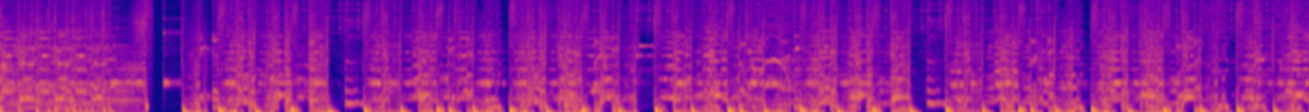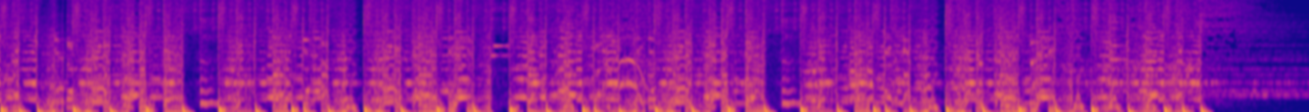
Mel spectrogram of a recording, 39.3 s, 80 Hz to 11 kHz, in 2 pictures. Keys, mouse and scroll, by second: 0.5 click, 1.6 s, 1.8 z, 3.0 KP_0, 3.6 click, 4.3-5.6 middle drag, 6.5 shift+z, 7.7 ctrl+z, 8.0 ctrl+z, 8.7 ctrl+z, 9.2 ctrl+z, 9.4 ctrl+z, 9.9 ctrl+z, 10.2 ctrl+z, 11.6 ctrl+z, 12.2 click, 13.5 middle click, 14.4 shift+z, 14.7 middle click, 15.4-16.0 scroll down 2, 15.7 middle click, 16.2 scroll up 1, 16.3 middle click, 16.6-17.1 scroll down 1, 17.1-17.6 scroll up 2, 17.7 click, 18.8 click, 20.1 click, 20.4 middle click, 22.3 KP_1, 23.1 click, 23.9 click, 25.4 Delete, 26.8-27.9 drag, 29.0 click, 29.8 shift+z, 30.1 middle click, 31.1 KP_3, 32.1 click, 32.8 Delete, 34.2 middle click, 35.5-36.5 drag, 36.6 click, 37.6 alt+shift+click, 38.5-39.2 drag.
